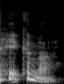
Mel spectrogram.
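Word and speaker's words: jicama: vegetable like like a hikima. Hikimma is spelled J I C A M A, I think. But it starts with a J. It says hikima.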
